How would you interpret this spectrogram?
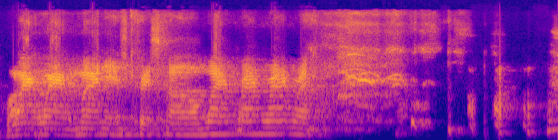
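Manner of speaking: quacking parody of a man introducing himself; mock him as a quacking duck. Friend teasing the host, quacky duck voice. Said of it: "you sound like a duck".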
